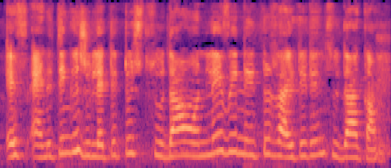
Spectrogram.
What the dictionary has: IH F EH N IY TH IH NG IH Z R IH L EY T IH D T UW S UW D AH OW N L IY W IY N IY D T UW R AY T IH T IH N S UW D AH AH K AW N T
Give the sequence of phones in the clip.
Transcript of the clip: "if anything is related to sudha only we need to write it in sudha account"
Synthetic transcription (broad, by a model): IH F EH N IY T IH NG IH Z R IH L EY T IH D T UW S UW D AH OW N L IY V IY N IY D T UW R AY T IH T IH N S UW D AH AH K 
